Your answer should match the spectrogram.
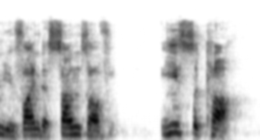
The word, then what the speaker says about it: Issachar: And then you find the sons of Issachar. It's not I, it is actually a Y. It's pronounced as Y. It's Yissachar.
